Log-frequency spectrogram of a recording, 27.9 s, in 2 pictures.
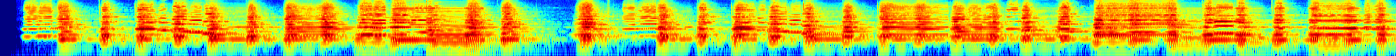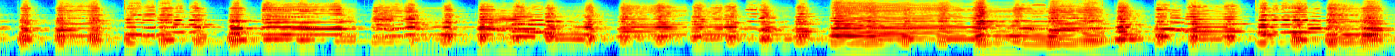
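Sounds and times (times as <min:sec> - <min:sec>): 
Rheinländer folk dance music: 0:00.2 - 0:27.9.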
